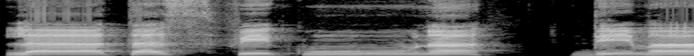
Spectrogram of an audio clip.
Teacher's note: یہ مد ہے لمبی مد، اس کو 4 الف کے برابر کھینچیں گے۔ دماءکم، کاف کو میم کے ساتھ ملانا ہے، کاف کو باریک کرنا ہے۔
